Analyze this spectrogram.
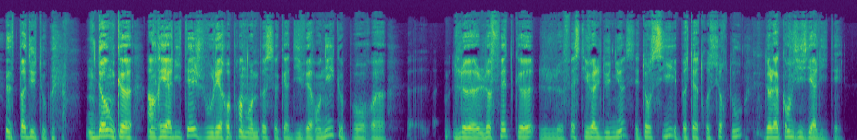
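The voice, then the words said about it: Non-local accent in French. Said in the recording (French): “vous avez un joli accent ... pas très stéphanois ... Vous l'avez pas perdu”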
